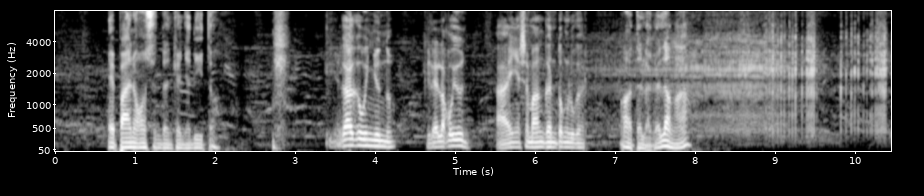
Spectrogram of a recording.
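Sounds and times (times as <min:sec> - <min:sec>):
speech: 0:00.7 - 0:08.1
motorized tricycle arriving with buzzing engine: 0:06.7 - 0:10.4.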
